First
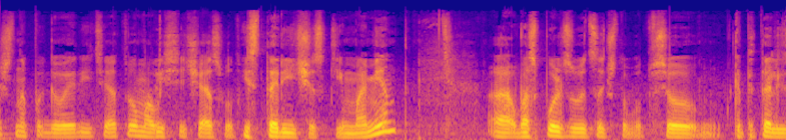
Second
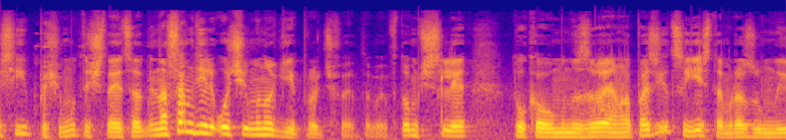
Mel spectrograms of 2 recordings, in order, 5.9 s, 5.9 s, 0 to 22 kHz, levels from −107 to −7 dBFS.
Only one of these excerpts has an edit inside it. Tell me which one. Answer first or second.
first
